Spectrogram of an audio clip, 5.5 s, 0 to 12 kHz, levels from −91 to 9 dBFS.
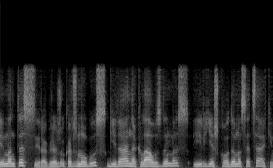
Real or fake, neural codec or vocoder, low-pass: fake; codec, 16 kHz, about 1 kbps, DyCAST, with the encoder's durations; 7.2 kHz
